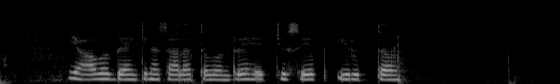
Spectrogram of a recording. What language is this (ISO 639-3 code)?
kan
